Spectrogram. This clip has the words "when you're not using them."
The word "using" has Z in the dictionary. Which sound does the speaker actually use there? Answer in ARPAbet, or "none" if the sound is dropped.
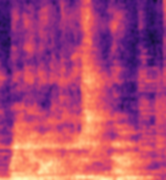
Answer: Z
